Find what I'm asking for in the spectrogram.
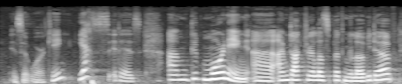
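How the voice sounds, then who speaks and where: A woman with an American accent, an ordinary speaking voice, medium pitch and a fairly quick pace. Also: lively intonation. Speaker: digital parenting expert, panelist. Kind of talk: panel discussion.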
